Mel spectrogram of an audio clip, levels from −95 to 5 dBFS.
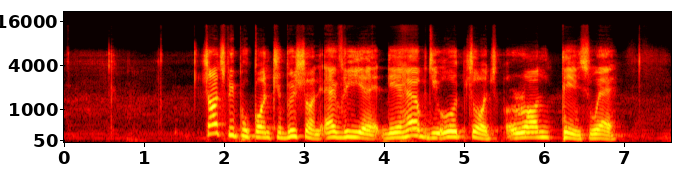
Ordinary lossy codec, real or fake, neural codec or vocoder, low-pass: none; fake; codec, 32 kHz, 1.9 kbps, SNAC; 14.4 kHz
